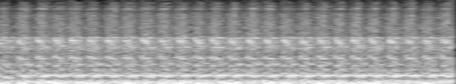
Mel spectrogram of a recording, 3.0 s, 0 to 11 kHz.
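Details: Ford 7.3 IDI diesel cranking without glow plugs (glow plug relay not clicking, likely disconnected wire): steady starter churn at about one stroke per second with no firing; cranks but won't start.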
